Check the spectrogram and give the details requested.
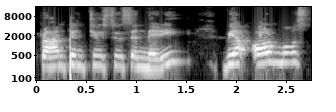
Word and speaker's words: Sault Ste. Marie: So we have to call it as a Sault Ste. Marie, Ontario.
